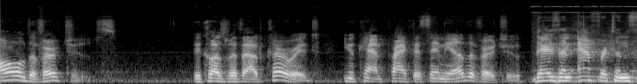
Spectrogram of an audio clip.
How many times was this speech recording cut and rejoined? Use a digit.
1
